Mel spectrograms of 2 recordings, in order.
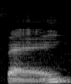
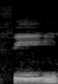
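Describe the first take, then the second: First: The vowel sounds like 'ay'. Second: The vowel sounds like 'ee'. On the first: "Maybe it's fay" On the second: "pronounced F E E"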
